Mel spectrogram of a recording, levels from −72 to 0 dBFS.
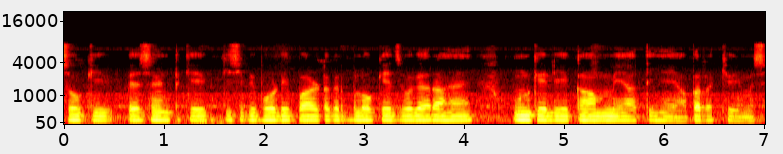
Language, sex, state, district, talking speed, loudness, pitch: Hindi, male, Haryana, Charkhi Dadri, 205 wpm, -18 LUFS, 110 Hz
